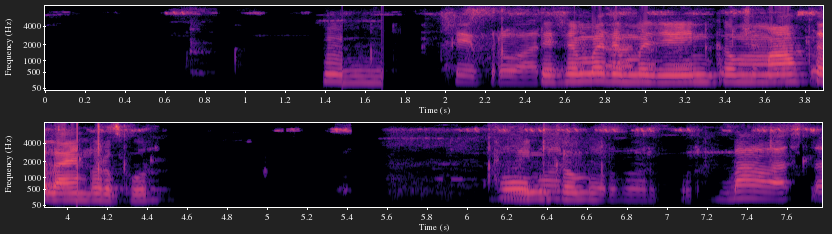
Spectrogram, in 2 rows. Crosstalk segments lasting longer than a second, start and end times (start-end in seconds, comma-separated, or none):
2.0-4.4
